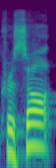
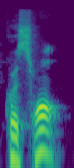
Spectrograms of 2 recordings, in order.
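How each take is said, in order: First: The word is said with English pronunciation. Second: The word is said with French pronunciation.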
